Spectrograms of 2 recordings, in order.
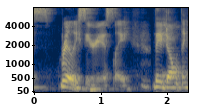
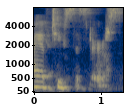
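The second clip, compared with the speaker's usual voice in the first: quieter muttered whisper under the breath; 4 dB quieter than usual. Retelling how Butch whispered under his breath while Joe was on the phone. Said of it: "he can just hear him under his breath whisper".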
